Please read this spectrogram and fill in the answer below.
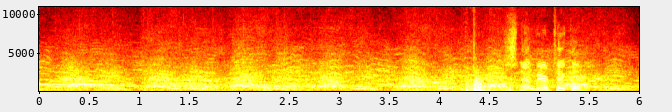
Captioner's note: crowd cheering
